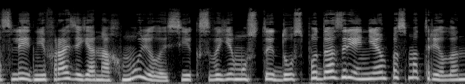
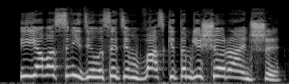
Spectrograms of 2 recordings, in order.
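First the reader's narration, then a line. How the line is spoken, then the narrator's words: Shouting. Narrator (Russian): кричала Мирель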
